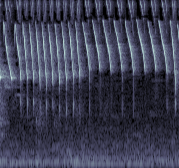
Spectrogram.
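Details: Canary singing as a lure for other canaries: a steady tour of clear downward-sweeping whistled notes, about five each second, repeated evenly throughout.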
